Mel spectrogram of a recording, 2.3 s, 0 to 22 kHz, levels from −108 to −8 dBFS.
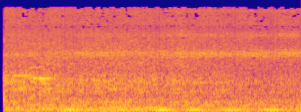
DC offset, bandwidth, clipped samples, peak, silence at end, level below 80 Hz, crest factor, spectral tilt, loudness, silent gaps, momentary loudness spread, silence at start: under 0.1%; 17 kHz; under 0.1%; -6 dBFS; 0 s; -30 dBFS; 12 dB; -3.5 dB/octave; -17 LUFS; none; 2 LU; 0.05 s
